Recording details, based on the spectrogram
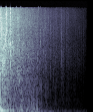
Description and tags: Squish impact
Some fruit being used to layer a squish sound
